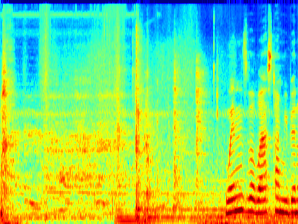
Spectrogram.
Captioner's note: Rachel scoffs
